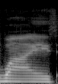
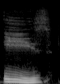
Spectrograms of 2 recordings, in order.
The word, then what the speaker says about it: Ys: It's called Wise and it's pronounced Ease. Okay. So, it's pronounced Ease.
